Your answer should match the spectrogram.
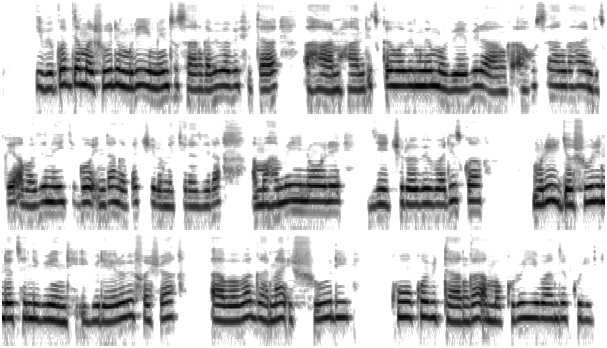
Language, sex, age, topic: Kinyarwanda, female, 18-24, education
